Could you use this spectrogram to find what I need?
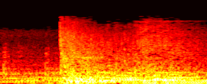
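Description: An energy blaster fires a shot.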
